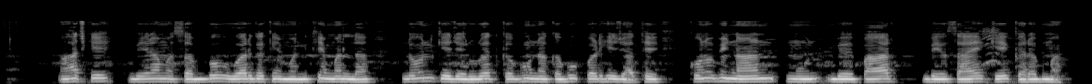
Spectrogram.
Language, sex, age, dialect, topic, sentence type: Chhattisgarhi, male, 18-24, Western/Budati/Khatahi, banking, statement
